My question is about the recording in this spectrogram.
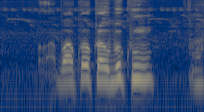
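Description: Insects, crickets by their chirring, buzzing faintly and steadily at a high pitch, with a man's voice speaking briefly over them about half a second in.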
